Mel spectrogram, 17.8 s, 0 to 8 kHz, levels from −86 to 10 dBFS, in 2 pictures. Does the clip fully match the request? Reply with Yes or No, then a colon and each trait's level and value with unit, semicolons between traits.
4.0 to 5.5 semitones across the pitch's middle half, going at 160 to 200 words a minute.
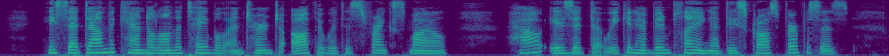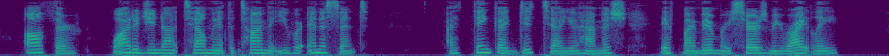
No: narrow, 2.6 semitones; average, 190 wpm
